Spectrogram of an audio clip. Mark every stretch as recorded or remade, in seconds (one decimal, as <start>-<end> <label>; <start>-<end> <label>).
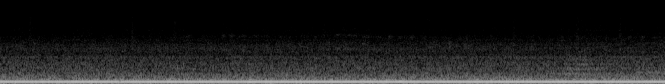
0.0-6.7 remade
